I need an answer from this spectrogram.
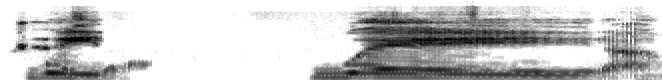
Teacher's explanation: Now, that T is going to link into the schwah.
